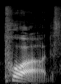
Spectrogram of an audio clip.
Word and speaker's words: pour: 他のは、ポアオイルオンダファイヤー。 – フォアオイル。フォアってその数字のフォーですか？あ、ポアですね。 – プア。 – ポア。ちょっと待ってくださいね。発音が。ポア、ポア、 P-O-U-R。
